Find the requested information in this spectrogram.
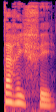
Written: tarifer

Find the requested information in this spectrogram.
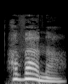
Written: Havana

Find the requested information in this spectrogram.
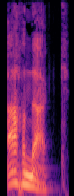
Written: arnaque

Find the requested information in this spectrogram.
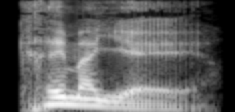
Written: crémaillère

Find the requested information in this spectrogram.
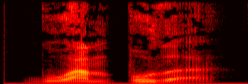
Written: guampudo

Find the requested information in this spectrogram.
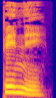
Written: peiner

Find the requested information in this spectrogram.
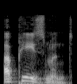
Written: appeasement

